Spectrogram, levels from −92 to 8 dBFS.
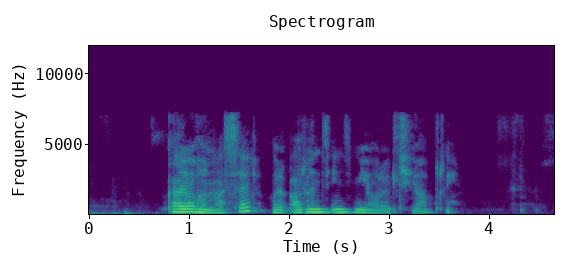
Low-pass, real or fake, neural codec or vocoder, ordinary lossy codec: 7.2 kHz; fake; codec, 16 kHz, 4 kbps, FreqCodec, smaller model; MP3, 48 kbps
